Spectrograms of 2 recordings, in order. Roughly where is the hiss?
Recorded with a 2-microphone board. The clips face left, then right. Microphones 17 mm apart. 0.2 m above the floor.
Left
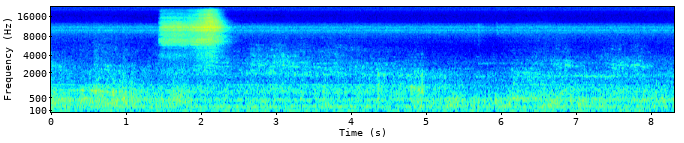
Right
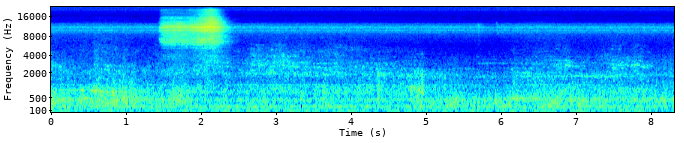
Left.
